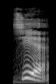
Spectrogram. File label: "jin", Chinese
